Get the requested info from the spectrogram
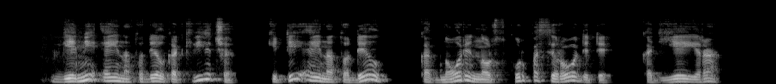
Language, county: Lithuanian, Telšiai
